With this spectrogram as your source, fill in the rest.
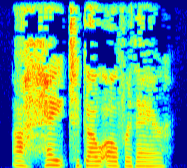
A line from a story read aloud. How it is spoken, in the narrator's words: Mama said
